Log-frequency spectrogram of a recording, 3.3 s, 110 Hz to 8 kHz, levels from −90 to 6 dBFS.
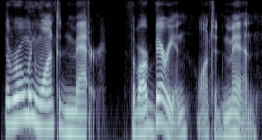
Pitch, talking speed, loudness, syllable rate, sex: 145 Hz, 145 wpm, -18 LUFS, 5.1 syllables/s, male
